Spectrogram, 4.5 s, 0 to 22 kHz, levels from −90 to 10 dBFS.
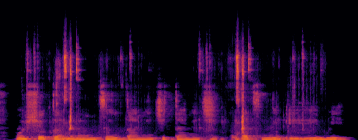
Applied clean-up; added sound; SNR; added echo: neural mask model Resemble Enhance denoiser.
